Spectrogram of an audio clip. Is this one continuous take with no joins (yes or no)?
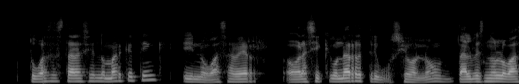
no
